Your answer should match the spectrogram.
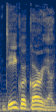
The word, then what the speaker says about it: Di Gregorio: Di Gregorio, D-I-G-R-E-G-O-R-I-O. And I always tell people the way to learn how to pronounce it, the letter, the name, the cookie, Di Gregorio.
